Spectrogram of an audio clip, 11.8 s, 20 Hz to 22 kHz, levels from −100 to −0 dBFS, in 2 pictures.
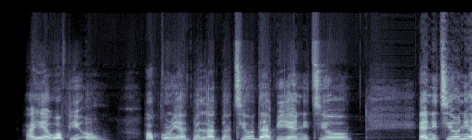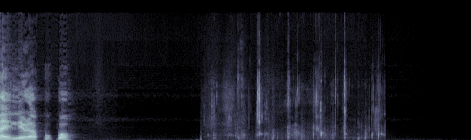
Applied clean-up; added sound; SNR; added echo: neural mask model RNNoise.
